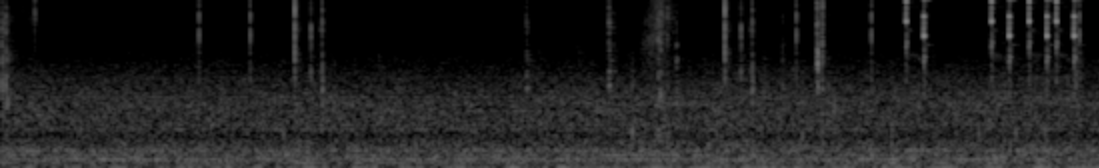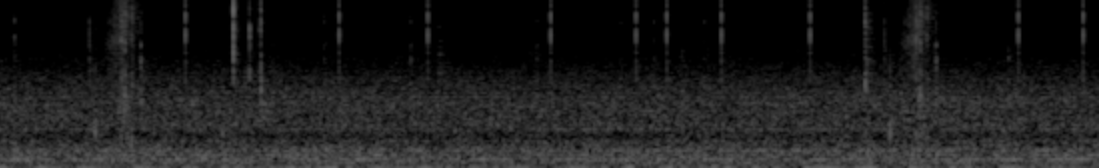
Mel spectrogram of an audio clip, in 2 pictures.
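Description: Short electronic menu clicks tick now and then.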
